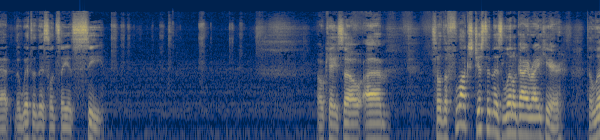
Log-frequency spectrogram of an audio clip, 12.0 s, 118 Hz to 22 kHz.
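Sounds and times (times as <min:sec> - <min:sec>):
marker writing on paper: 0:02.2 - 0:04.9.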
